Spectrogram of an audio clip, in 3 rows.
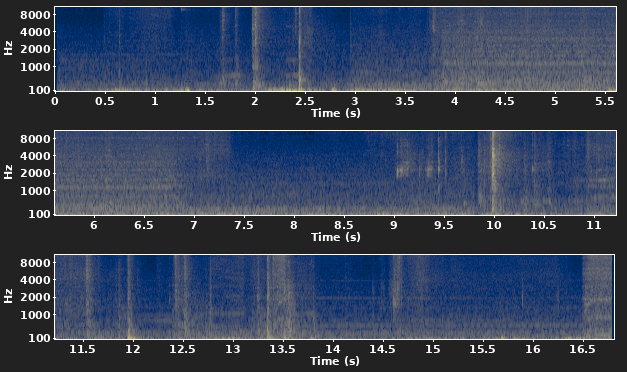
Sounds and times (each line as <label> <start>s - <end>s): cash machine 3.8s - 7.4s
cash machine 10.3s - 15.1s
